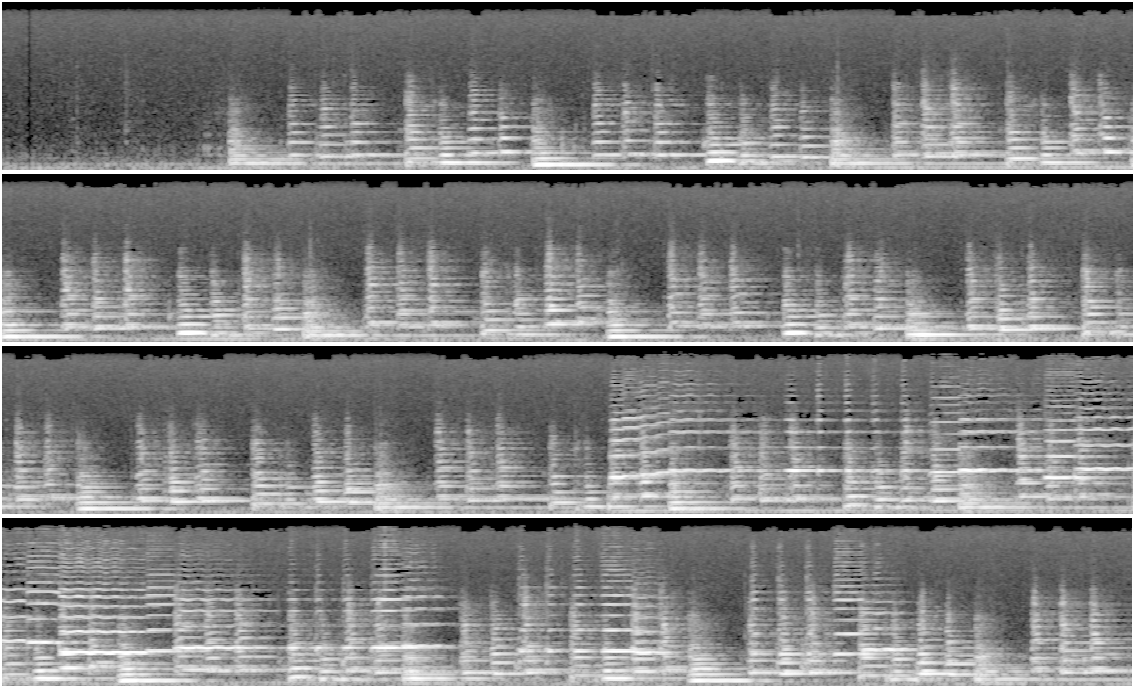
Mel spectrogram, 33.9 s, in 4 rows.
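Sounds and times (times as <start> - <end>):
string quartet playing: 1.6 - 33.9.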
